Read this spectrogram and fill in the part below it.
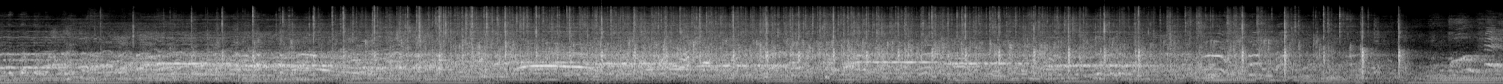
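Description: A band plays lively music in a large hall.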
